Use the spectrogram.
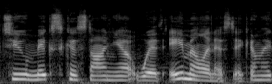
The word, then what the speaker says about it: Kastanie: Kastanie looks like the word Kastanie, but since it is German, it is pronounced Kastanie.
